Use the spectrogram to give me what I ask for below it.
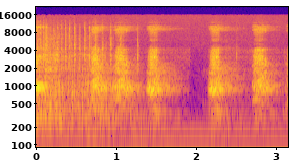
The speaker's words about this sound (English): That's a dog.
